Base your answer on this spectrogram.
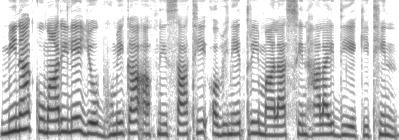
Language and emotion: Nepali, neutral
